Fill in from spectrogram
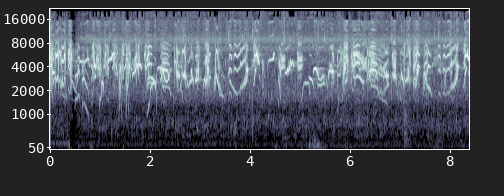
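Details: Kacer, the Oriental magpie-robin, in a fierce lure song meant to provoke other birds: continuous loud, dense outpouring of varied whistles, trills and slurred chattering notes with almost no pauses.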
